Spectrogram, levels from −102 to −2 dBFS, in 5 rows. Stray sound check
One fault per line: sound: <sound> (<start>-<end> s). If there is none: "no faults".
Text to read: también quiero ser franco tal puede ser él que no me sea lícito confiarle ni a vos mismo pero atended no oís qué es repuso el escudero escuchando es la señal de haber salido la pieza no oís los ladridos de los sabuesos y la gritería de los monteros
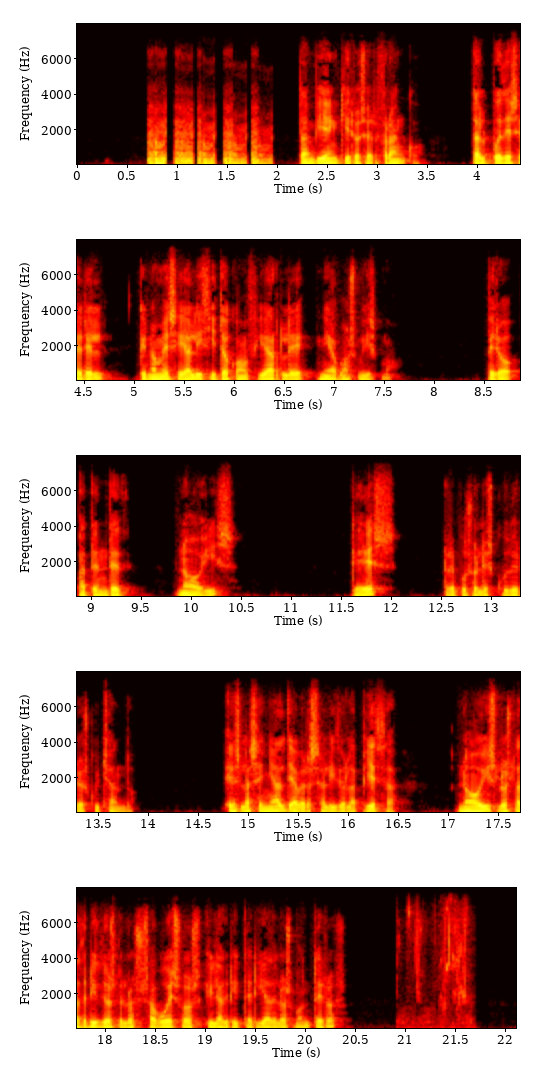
sound: laugh (0.7-2.0 s)
sound: squeak (20.9-21.7 s)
